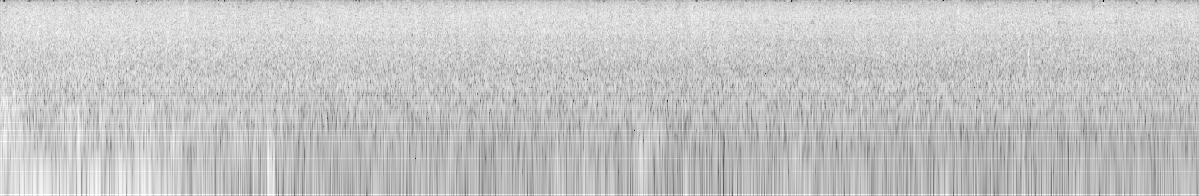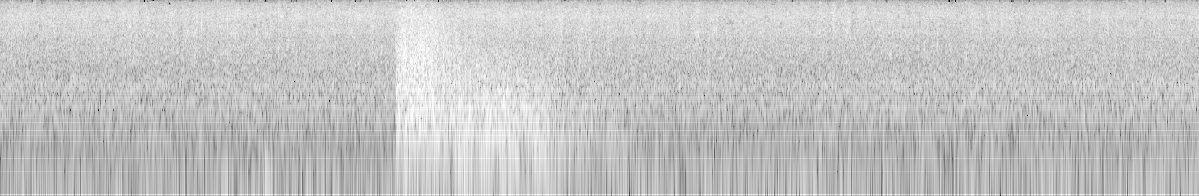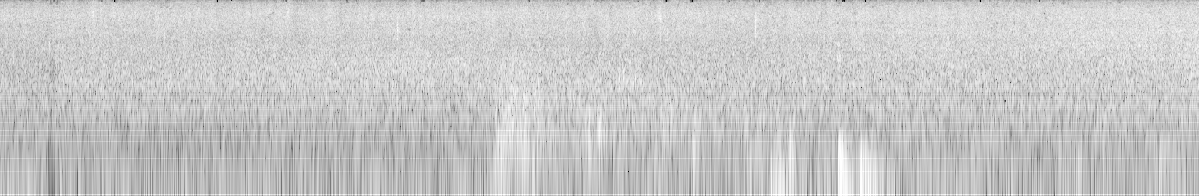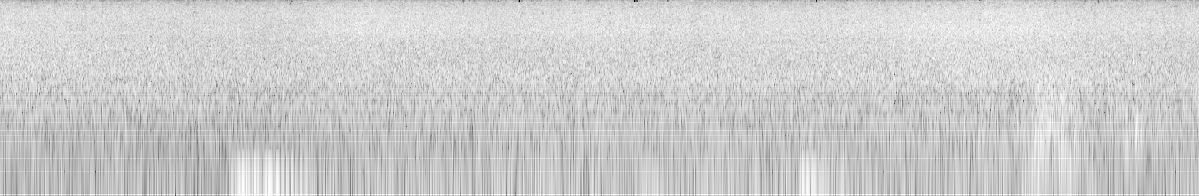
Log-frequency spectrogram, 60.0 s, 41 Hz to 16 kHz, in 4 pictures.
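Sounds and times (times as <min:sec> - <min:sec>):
steady rain falling: 0:00.0 - 0:59.9
loud thunder clap: 0:19.9 - 0:22.8.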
